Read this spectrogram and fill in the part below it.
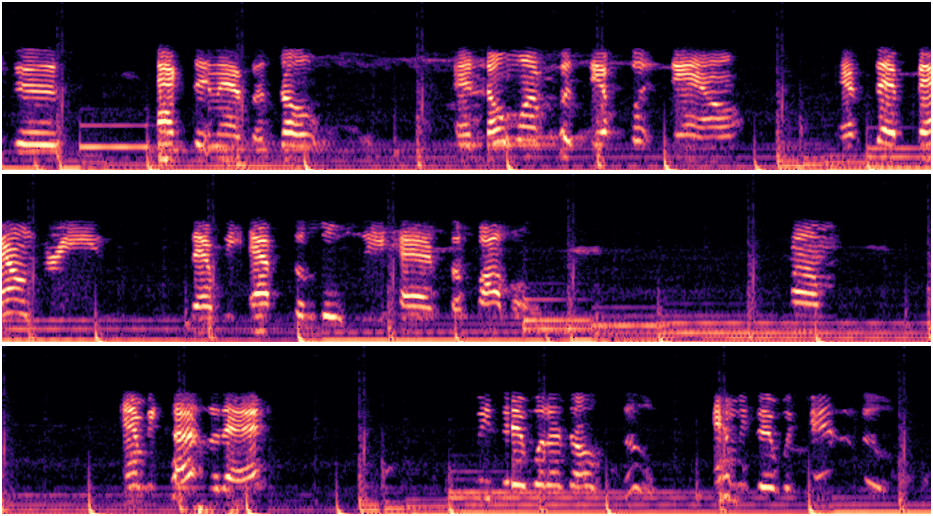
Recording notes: While sitting my in my car.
